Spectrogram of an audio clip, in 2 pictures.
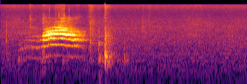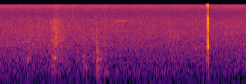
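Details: Luna the black cat or Angel the tabby cat at home: a single clear, rising-and-falling meow near the start, followed by a small chirp, then faint taps and near silence.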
